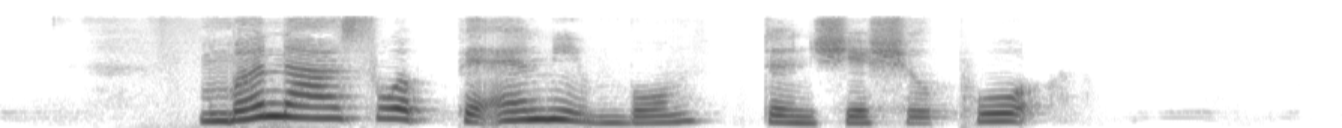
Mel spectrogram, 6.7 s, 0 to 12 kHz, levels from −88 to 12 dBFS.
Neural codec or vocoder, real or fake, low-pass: codec, 16 kHz, 0.5 kbps, X-Codec, WavLM features, trained on Multilingual LibriSpeech; fake; 7.2 kHz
